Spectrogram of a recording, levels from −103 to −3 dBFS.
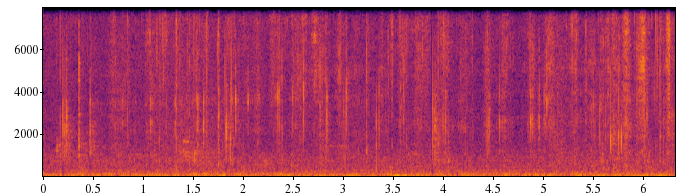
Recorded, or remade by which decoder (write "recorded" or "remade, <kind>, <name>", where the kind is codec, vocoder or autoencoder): recorded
